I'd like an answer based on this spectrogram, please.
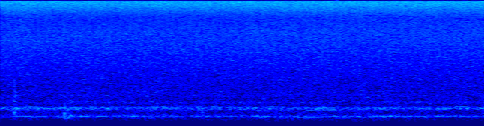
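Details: Common wasps (Vespula vulgaris) at a nest in a shed drawer, being disturbed: a steady, quiet, droning buzz with a low hum and a fainter higher overtone, held unbroken throughout, with no other sounds.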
